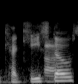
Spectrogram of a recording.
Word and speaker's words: Kakistos: say the real hit the thing's actual name kakistos kakistos oh yeah um Buffy says to the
